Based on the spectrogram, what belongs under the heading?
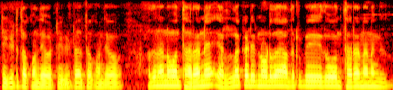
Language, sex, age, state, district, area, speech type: Kannada, male, 30-45, Karnataka, Bidar, urban, spontaneous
